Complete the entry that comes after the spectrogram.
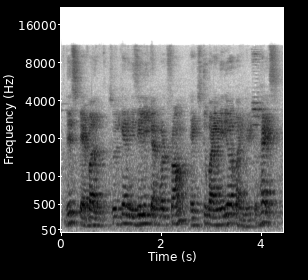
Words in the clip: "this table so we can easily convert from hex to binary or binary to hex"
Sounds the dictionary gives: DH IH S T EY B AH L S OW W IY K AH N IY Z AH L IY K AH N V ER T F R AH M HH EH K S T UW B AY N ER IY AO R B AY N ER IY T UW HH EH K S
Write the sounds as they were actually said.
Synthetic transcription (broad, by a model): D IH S T EY B AH L S OW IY K AH N IY Z AH L IY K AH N P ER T F R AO M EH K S T UW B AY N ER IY AO R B AY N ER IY T UW HH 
